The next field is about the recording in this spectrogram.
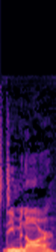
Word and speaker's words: de Minaur: How do you say this guy's name? Damar? – I would say, let me see it. Alex de Minaur.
